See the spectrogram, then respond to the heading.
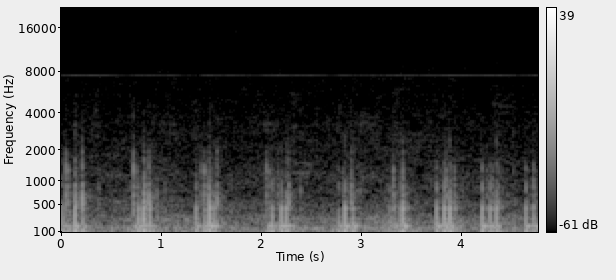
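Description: Fingertips and nails tap the forehead and cheeks of a hollow vinyl mannequin head, giving soft, dull, low thuds with short rattling bursts. The taps come in small irregular clusters and fade quickly.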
